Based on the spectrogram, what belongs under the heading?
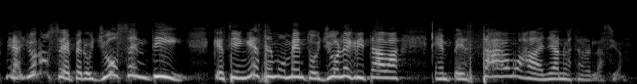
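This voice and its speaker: A woman with a high, lively voice preaches a sermon in church. She is animated and emphatic, dropping now and then to a hushed, close tone. The recording sounds a bit muffled and dull. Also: normal speed.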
